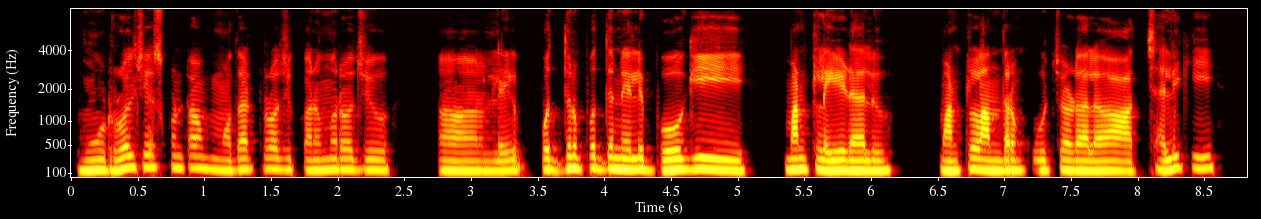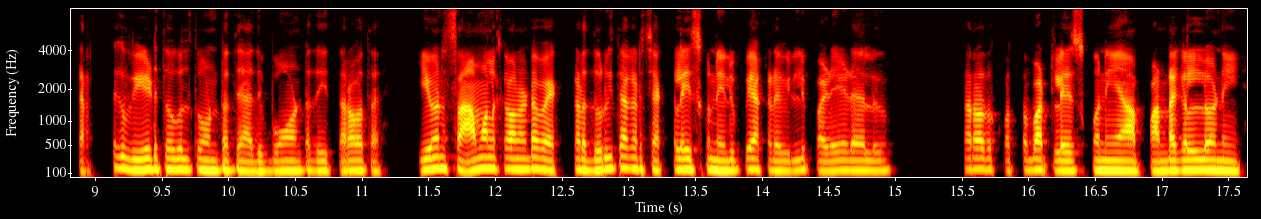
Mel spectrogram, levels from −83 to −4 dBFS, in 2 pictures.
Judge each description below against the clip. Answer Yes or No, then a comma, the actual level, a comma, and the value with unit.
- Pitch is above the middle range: No, low, 135 Hz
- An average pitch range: No, narrow, 2.1 semitones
